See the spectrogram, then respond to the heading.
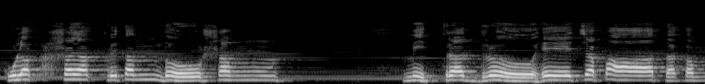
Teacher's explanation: কুলক্ষয়কৃতম দোষম, এই অনুস্বারের পরে দ আছে, তবর্গীয় বর্ণ, অনুস্বার পঞ্চম বর্ণের মতো, মানে নয়ের মতো উচ্চারণ হবে।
